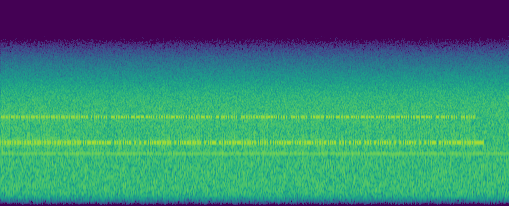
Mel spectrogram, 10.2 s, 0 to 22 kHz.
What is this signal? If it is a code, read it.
RTTY (75 baud, 850 Hz shift), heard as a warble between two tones, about 1700 Hz centre, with radio static. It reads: … VK7TJ 559 1065 1065 OZ0ZFJ DE 2E4ADB 589 589 255 255 OZ0ZFJ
